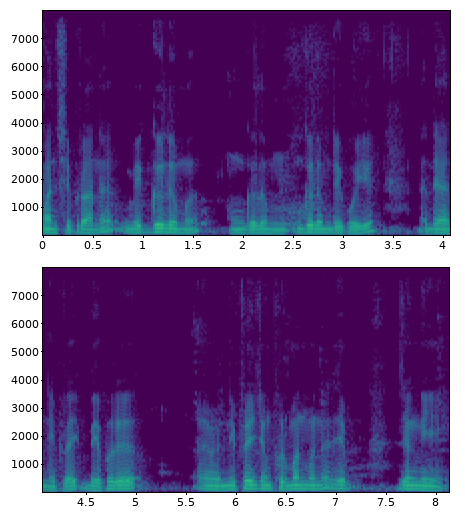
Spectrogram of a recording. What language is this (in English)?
Bodo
